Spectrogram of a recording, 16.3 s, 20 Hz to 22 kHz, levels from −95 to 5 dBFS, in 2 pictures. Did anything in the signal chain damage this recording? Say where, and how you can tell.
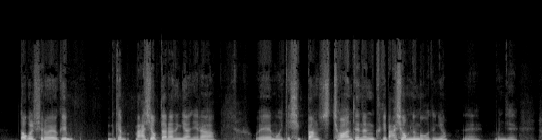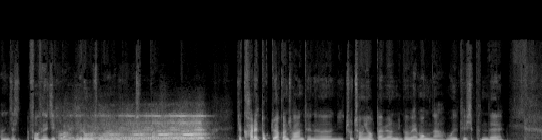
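Yes. From 8.87 to 11.56 s a pulsing tone near 1 kHz swells to about 3 dB above the speech, throbbing roughly every 0.4 s. This is feedback howl at the call stage: two devices in one room re-amplify each other until the loop breaks.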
